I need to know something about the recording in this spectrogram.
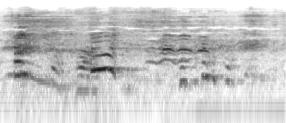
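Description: A person chuckling and laughing in several short bursts.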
